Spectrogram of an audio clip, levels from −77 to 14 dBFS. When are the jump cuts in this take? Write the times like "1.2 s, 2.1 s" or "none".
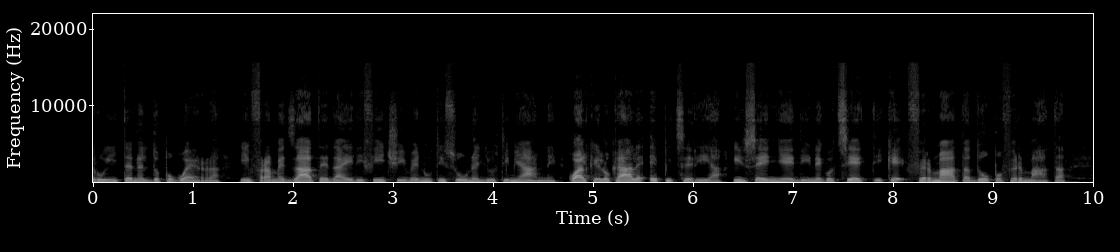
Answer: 4.7 s, 6.3 s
